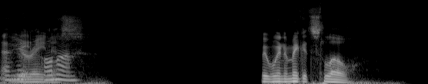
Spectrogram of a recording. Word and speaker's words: Uranus: i googled it before google google just said uranus we're gonna make it slow damn it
